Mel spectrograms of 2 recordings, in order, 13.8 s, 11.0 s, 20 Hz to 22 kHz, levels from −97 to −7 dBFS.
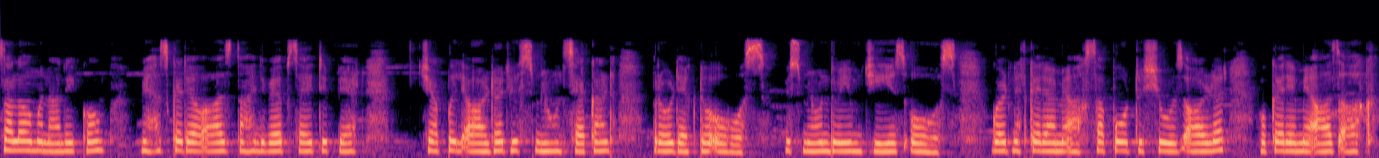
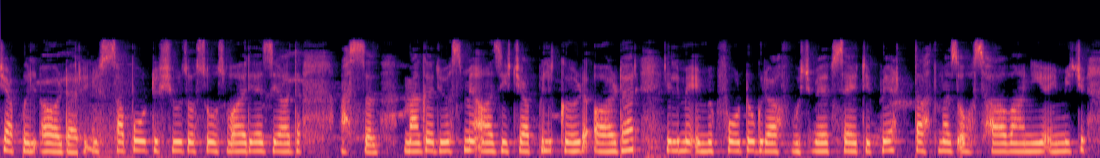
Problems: constant background noise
